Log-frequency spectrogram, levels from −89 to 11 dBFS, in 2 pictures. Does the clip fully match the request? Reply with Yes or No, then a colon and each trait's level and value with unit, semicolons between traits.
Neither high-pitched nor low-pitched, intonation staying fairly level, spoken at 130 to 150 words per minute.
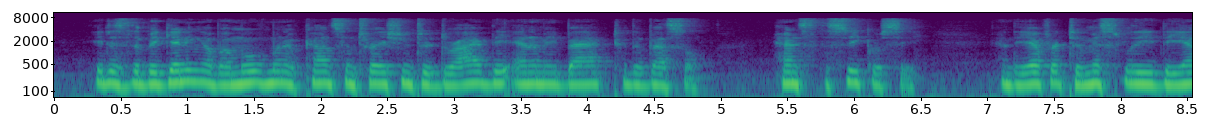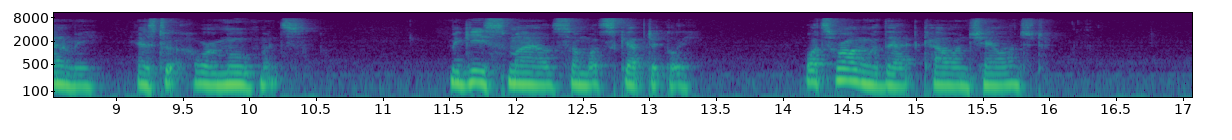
Yes: medium, 150 Hz; narrow, 1.8 semitones; average, 145 wpm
